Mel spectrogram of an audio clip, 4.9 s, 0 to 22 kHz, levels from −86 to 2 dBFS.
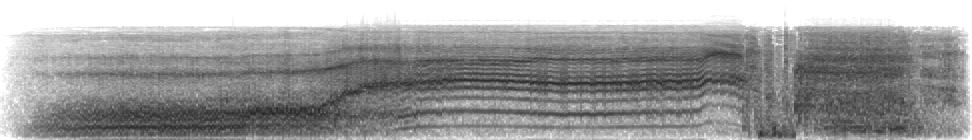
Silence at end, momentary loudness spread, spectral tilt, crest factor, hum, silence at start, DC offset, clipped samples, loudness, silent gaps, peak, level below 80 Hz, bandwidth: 0.05 s; 5 LU; -1.5 dB/octave; 14 dB; none; 0.15 s; under 0.1%; under 0.1%; -12 LUFS; none; 0 dBFS; -58 dBFS; 11 kHz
